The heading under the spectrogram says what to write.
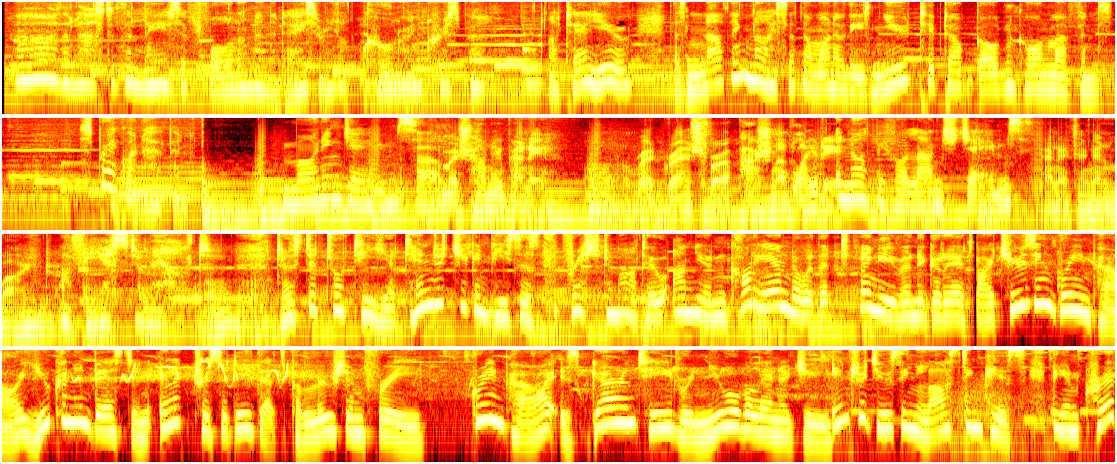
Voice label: neutral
